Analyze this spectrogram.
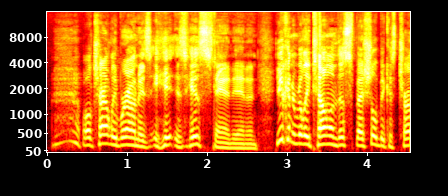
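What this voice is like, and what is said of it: Usual voice. Nothing is said of it.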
